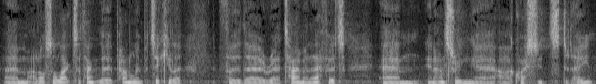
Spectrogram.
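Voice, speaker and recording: A man chairing a conference panel, soft-spoken and filler-heavy, as he closes the session. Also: mid-range voice, flat delivery, measured pace. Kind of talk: moderating a panel. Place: conference hall.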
